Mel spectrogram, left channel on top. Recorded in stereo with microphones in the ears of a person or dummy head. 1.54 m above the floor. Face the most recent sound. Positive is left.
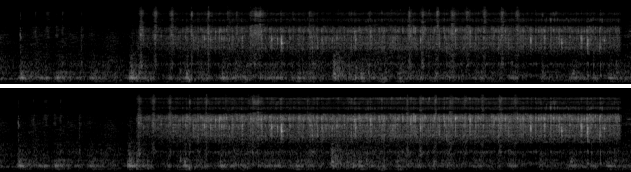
turn(degrees=-25)  # may be behind; listen again after turning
